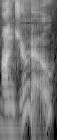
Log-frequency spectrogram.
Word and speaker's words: Mounjaro: name is Jocelyn and I'm starting Muro that's how you say it today I going to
